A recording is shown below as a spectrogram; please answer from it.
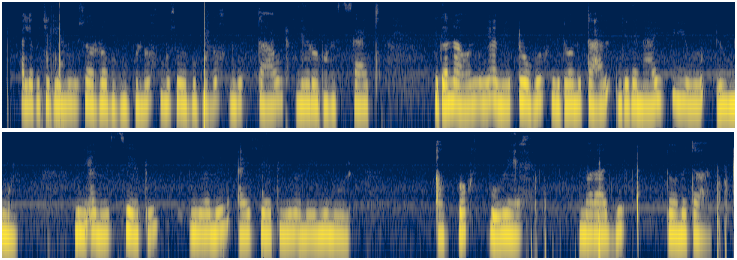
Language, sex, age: Wolof, female, 18-24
